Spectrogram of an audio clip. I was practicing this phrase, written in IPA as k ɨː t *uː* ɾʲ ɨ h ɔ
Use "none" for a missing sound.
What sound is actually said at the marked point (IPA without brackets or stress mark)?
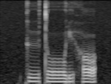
oː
